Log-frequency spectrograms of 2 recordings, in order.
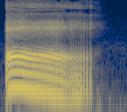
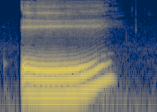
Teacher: the sound is really open, and normally your mouth should be opened a little bit more than with the accent aigu as well. Okay, so it goes like eh. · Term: accent grave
